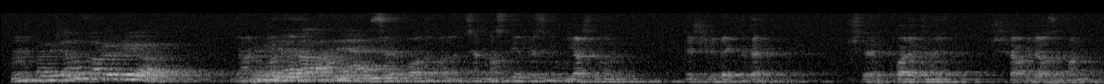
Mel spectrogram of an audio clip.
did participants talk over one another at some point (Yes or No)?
Yes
